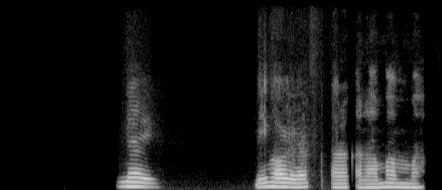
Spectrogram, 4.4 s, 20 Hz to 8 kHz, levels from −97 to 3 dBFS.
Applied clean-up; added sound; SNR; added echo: neural mask model DeepFilterNet 3.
